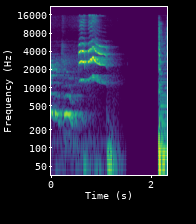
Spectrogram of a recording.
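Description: A high-pitched person's voice calling out, its pitch gliding up and down, stopping about three-quarters of the way through.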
